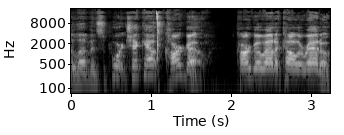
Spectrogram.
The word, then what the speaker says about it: Kargo: and support check out cargo cargo out of Colorado cargo with a k and a long o Colorado with a c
